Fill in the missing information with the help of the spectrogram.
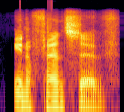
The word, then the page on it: inoffensive: American English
